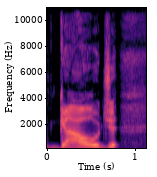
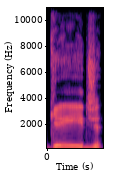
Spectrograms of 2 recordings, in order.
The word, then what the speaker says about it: gauge: this word she says gouge because a you isn't that ow but this is a weird word we pronounce it gage as a verb and as a noun the noun would be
